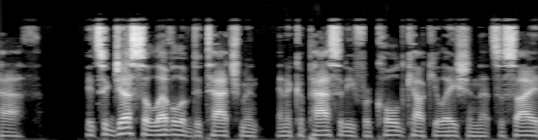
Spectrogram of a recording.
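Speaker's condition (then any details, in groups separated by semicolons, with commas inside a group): No condition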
